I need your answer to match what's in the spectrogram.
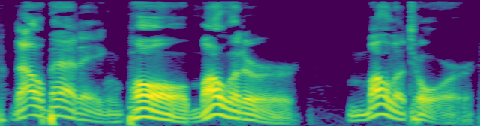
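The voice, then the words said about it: Stadium announcer voice. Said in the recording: “the voice of the Milwaukee Brewers. You know, the stadium voice? ... he would do that”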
